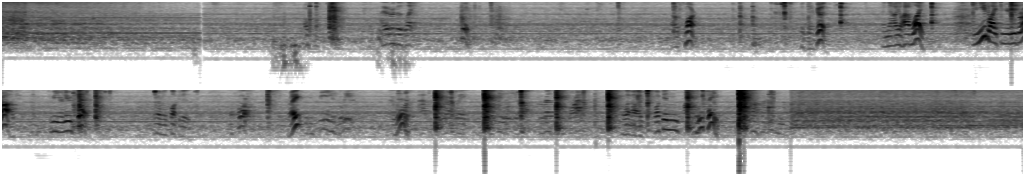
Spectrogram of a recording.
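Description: Metal tools clink and knock against a vise.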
